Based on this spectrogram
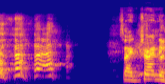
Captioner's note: laughing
